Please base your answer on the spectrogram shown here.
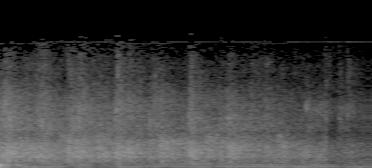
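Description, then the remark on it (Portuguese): A crowd applauds steadily for a few seconds as praise to God, a dense wash of clapping at moderate volume over a faint low hum, with no one speaking. “Se você é um sucesso, dá uma salva de palmas a Deus, porque Ele te fez para ser um sucesso.”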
